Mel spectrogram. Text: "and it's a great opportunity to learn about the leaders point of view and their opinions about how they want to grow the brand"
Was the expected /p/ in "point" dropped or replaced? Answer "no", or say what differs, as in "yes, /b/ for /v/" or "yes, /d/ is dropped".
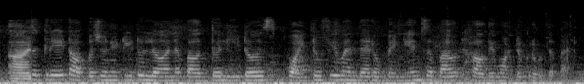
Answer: no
